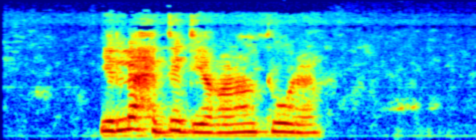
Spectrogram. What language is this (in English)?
Kabyle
